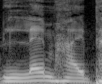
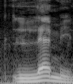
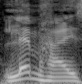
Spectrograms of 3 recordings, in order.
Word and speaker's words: Lemhi: I mean, we wanted to cross this area where Lewis and Clark for the first time crossed the Continental Divide, and that's I believe it is pronounced Lemhi Pass, although the Google lady pronounces it Lemmy, like Lemmy Pass, but Lemhi seems to be the consensus.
